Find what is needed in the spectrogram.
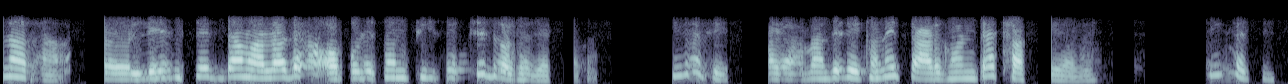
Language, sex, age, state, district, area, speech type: Bengali, female, 45-60, West Bengal, Howrah, urban, conversation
